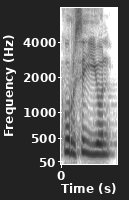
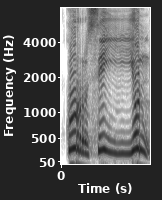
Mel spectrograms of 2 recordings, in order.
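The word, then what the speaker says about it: كرسي: এরপর আসে হলো চেয়ার, চেয়ারকে আরবিতে বলে কুরসিয়ুন, আয়াতুল কুরসি চেয়ার, কুরসিয়ুন একটি চেয়ার, কুরসিয়ুন শেষে ইয়ার উপর তাসদিদ আছে, এই জন্য দুটো ইয়া উচ্চারণ করতে হবে একটু ধাক্কা দিয়ে, কুরসিয়ুন, কুরসিয়ুন, হাযা কুরসিয়ুন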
